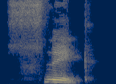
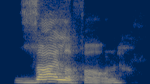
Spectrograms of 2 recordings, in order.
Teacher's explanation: We're doing the same position, but you can feel vibration. So the S is an unvoiced and the Z is a voiced sound.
